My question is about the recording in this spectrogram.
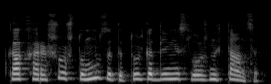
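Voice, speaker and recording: A woman's voice: on the high side, fairly even intonation, fairly quick, warm tone, natural voice. A woman reading the lines of a shy, self-conscious teenage schoolgirl in a storybook, in her own voice.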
